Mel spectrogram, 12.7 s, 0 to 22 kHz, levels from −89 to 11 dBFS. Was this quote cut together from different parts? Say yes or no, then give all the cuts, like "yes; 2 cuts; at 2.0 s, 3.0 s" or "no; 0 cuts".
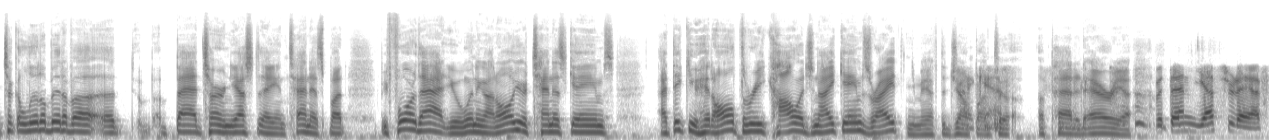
yes; 3 cuts; at 9.0 s, 10.1 s, 11.5 s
